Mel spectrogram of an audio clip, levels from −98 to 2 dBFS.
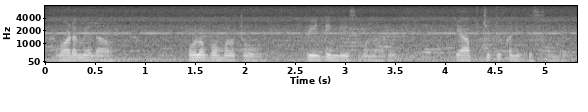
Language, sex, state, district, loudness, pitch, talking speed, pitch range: Telugu, male, Andhra Pradesh, Srikakulam, -19 LUFS, 125 Hz, 110 wpm, 115-130 Hz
